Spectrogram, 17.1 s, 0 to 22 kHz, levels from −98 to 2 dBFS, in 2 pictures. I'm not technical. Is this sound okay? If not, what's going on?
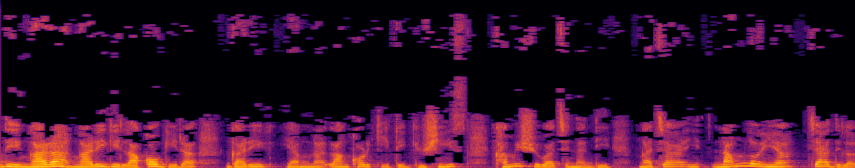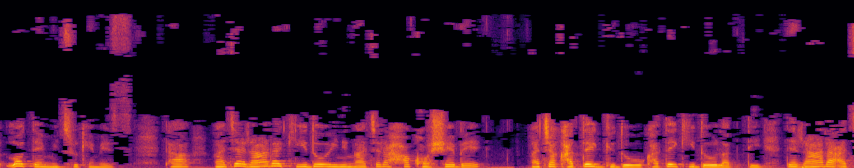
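No. Throughout the clip the speech has a ringing, washy quality, as if each sound smears before and after itself, with a hiss that swells and fades along with the voice. This most likely comes from heavy WMA compression, squeezing the file too hard. What sets it apart from ordinary background hiss is that the noise follows the speech rather than staying steady, and quiet detail sounds blurred away rather than simply buried.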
